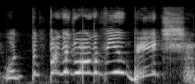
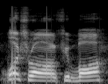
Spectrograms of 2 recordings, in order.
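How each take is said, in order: First: A much higher shrieking parody voice; shrieking mock cop. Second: Said in the usual way. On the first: Viewer mocks the officer in a squealing high voice.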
